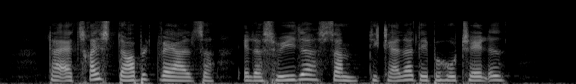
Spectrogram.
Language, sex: Danish, female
